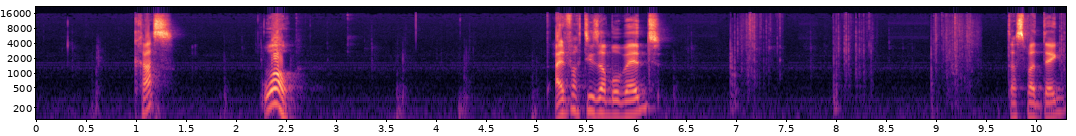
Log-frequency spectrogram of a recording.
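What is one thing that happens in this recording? A young man talks and exclaims loudly and animatedly into a close microphone, in short bursts.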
